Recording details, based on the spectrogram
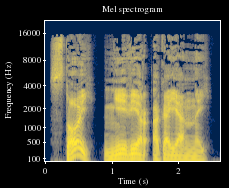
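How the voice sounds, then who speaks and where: A man's voice: low voice, very slow. A man voicing a drunken, quarrelsome bearded old priest who bellows and wails for help. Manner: bellowing, wailing cries.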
